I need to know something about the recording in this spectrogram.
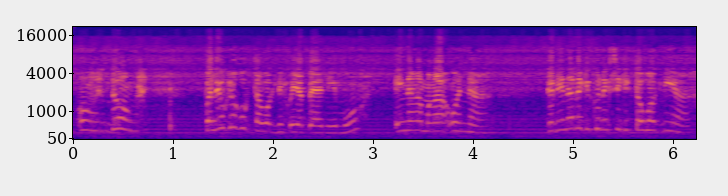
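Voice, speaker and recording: A very noisy radio drama recording carries an actress as a young Cebuano single mother. Her voice is high, earnest and emotive, that of a struggling but devoted woman. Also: brisk, lightly acted. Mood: alarmed, calling out. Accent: Cebuano Filipino.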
